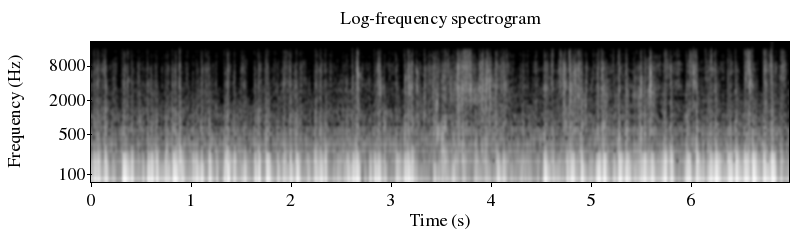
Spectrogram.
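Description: Long painted nails scratch and tap the bubbly plastic surface of an Amazon Prime padded poly bubble mailer, close up. A dense run of short, dry scratches and crinkly taps comes through with heavy low thumping and thin, bright crackle on top. A brief softer stretch in the middle gives way to steady rapid tapping again.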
